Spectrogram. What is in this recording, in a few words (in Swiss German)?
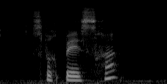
"verbessere", alsace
